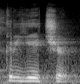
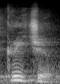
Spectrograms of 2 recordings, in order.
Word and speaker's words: creature: tense then you said you mispronounced the word creature as creature the right pronunciation is creature and you said this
